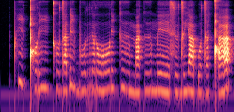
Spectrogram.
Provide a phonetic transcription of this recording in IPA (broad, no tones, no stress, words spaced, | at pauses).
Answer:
pʰi ǃʰoɾiː kʰudaɗi buːrɵɾoː ɾikɨː makɨːmeː sʉdɨja ɓodɐǃʼa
